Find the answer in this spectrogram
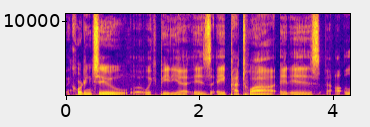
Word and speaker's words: patois: to wikipedia is a patois it is locally known as patois or patwa or pat w-a-h all pronounced the same i don't know why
